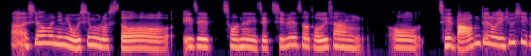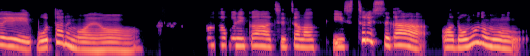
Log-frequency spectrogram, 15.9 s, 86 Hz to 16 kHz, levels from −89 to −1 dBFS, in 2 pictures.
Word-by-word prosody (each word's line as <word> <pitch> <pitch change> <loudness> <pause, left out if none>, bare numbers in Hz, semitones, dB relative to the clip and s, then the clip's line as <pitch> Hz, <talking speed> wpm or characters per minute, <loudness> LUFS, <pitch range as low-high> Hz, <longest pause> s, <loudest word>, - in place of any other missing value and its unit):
아 - - -1
시어머님이 275 -1 +1
오심으로써 190 -4 +2 0.2
이제 215 -1 +3 0.2
저는 210 -1 +1
이제 185 0 -2
집에서 225 +3 -1
더 190 -1 +2
이상 205 -2 0 0.4
어 195 -2 0 0.4
제 235 0 +4
마음대로의 245 - +4
휴식의 240 - 0
못하는 200 - 0
거예요. 155 0 -4 0.9
그러다 245 0 -7
보니까 230 -1 -1
진짜 215 +1 -4
막 200 -1 -2 0.2
이 210 - -2
스트레스가 245 - 0 0.2
와 200 +1 0
너무너무 210 - +1
210 Hz, 220 characters per minute, -22 LUFS, 190-240 Hz, 0.9 s, 제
